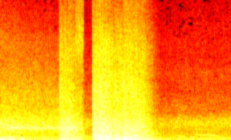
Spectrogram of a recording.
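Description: A car crashes and scrapes as it flips over.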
